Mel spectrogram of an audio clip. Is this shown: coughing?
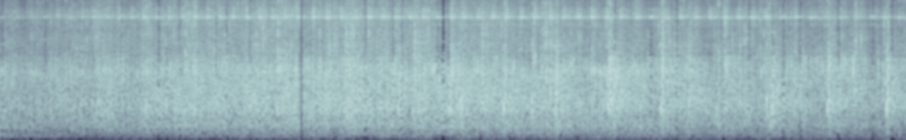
no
